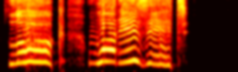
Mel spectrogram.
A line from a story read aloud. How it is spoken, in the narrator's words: Rebecca burst out in a wild wail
